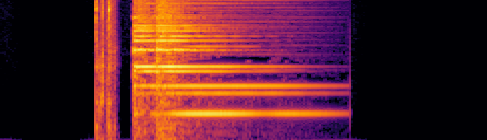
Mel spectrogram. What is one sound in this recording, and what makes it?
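A bright bell chimes once and rings out.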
